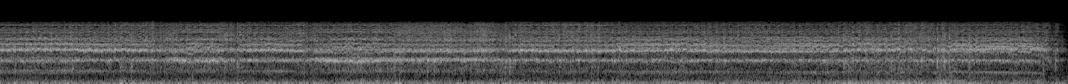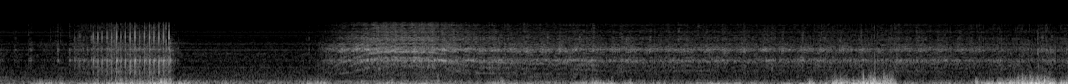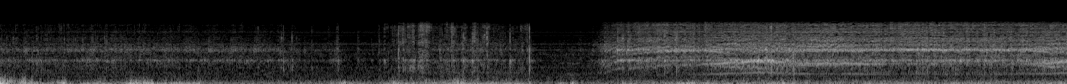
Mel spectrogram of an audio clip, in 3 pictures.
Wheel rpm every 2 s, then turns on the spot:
160, 160, 160, 150, 140, 70, 10, 80, 60, 50, 50, 40, 20, 30, 120, 130.
12-14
